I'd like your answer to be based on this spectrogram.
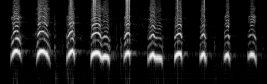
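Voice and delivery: shrill, very high cartoon duck cackle; loud daffy hoo-hoo laugh; wacky duck laugh.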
